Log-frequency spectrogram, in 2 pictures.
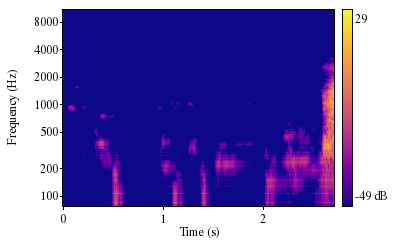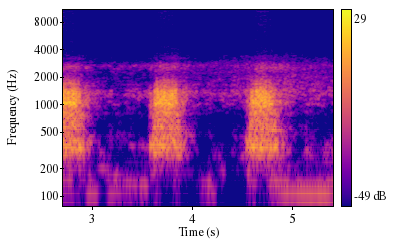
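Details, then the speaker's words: A harsh systolic ejection murmur of aortic stenosis, rhomboid (crescendo-decrescendo) in shape, between the first and second heart sounds: three loud swelling and fading whooshes at about 62 per minute, played in a cardiac cycle lecture. "Fíjense, en este caso estoy con un soplo sistólico, está entre el primero y el segundo ruido, que se produce por el estrechamiento de la válvula órtica causado por la incapacidad de la válvula para abrirse."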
